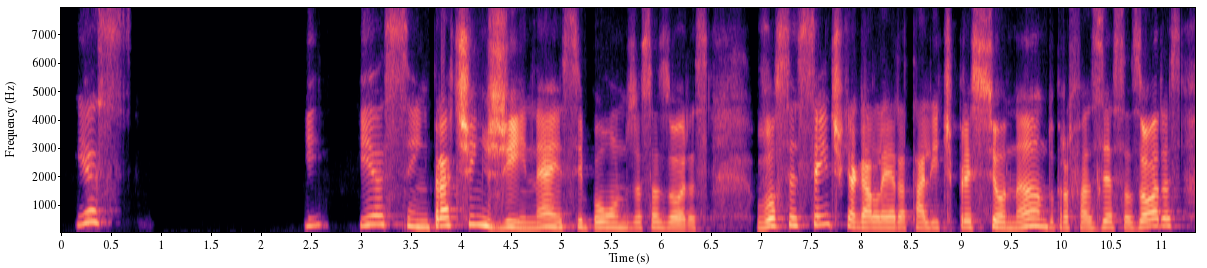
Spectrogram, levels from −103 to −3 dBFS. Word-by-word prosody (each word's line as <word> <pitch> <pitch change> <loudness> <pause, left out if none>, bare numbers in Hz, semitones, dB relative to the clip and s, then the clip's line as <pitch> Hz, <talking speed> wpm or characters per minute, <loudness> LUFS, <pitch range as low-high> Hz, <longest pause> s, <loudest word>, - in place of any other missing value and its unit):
E 325 +5 -4
ass 395 0 -5 1.8
E 275 +3 -9 0.4
e 295 +3 -1
assim, 300 -8 -3
pra 265 +5 +6
atingir, 265 - +3
né, 220 +4 +3
esse 230 +1 -6
bônus, 205 -1 -3
essas 195 0 -6
horas, 180 0 -3 0.4
você 260 +7 0
sente 305 +2 -1
que 275 - -5
a 230 - +7
galera 195 -2 +2
tá 190 +2 -5
ali 195 +1 -1
te 200 +2 -6
pressionando 215 +2 0
pra 195 -3 -5
fazer 190 +2 -3
essas 210 -1 -5
horas? 255 +2 +2
220 Hz, 130 wpm, -19 LUFS, 195-265 Hz, 1.8 s, a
